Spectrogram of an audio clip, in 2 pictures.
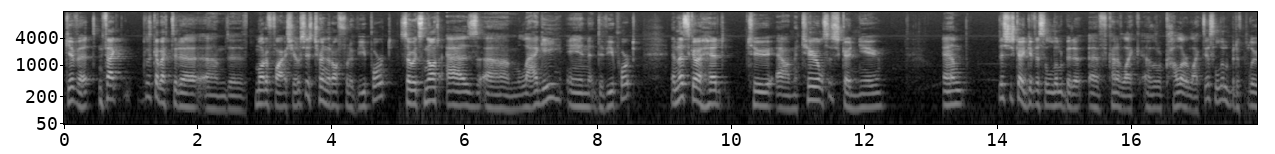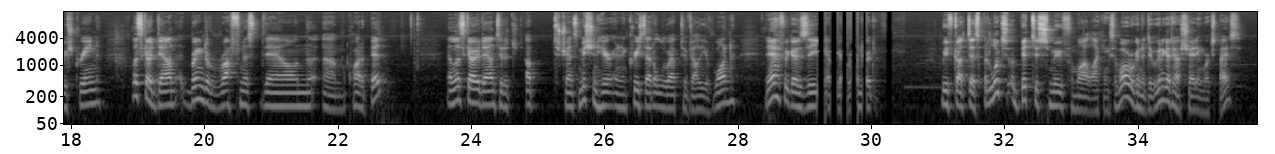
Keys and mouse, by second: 0.0-4.3 middle drag, 4.3 click, 4.4-10.9 middle drag, 10.9 click, 11.0-12.0 middle drag, 12.0-13.7 drag, 13.7-22.0 middle drag, 22.0-35.8 drag, 28.3 z, 32.4 z.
